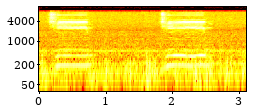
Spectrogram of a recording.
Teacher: جیم کا مخرج ہے زبان کا بیچ اور اس کے مقابل اوپر کا تالو۔ زبان کا جو یہ بیچ کا حصہ ہے، اس بیچ کے حصے کو بالکل اوپر تالو پر لگا دیں گے، ادا کریں گے جیم جیم۔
